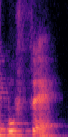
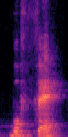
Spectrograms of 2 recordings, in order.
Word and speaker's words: buffet: we have the tea but we would say buffet buffet so this one is the french the french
